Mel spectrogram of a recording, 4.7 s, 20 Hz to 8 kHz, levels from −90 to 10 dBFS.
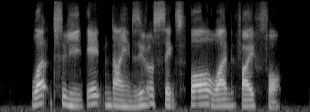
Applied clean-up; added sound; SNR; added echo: neural diffusion model UNIVERSE++.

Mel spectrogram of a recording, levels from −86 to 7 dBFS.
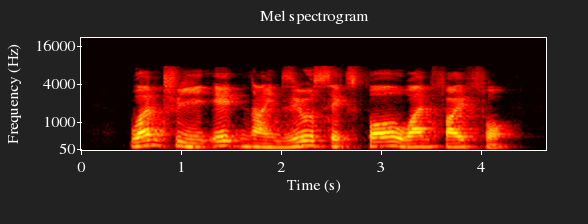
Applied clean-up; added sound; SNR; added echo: neural mask model Resemble Enhance denoiser.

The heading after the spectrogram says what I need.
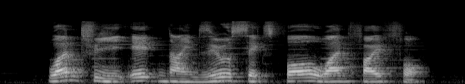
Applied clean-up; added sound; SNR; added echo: neural separator model SepFormer DNS4.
